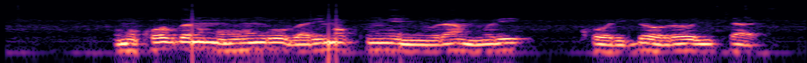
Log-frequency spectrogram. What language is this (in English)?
Kinyarwanda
